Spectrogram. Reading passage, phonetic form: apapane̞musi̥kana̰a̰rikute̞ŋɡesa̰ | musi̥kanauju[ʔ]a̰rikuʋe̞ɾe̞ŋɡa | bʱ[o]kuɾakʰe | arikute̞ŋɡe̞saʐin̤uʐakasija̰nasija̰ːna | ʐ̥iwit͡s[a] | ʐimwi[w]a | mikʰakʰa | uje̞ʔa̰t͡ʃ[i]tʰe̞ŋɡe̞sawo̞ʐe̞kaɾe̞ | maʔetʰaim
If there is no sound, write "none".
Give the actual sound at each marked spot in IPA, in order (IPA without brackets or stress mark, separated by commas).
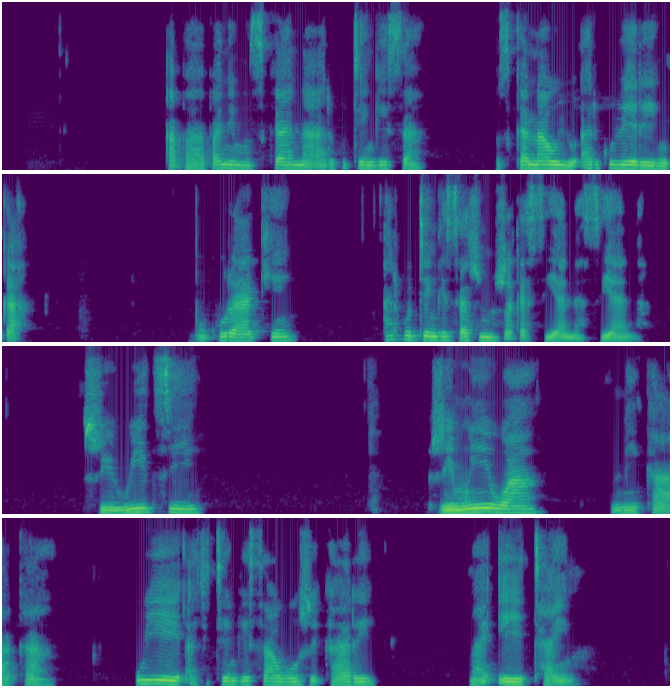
ʔ, u, i, w, i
